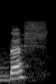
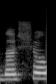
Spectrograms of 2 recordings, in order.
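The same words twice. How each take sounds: First: दश ending on a bare "sh", no final vowel; clipped final sound. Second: दशो with an open "o" after the "sh"; voiced final vowel. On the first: Teacher showing a student the mistake, vowelless ending. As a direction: say दश as "dush". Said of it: "दश नहीं बोलना है". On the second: Teacher correcting a student's number ten, sounded final vowel. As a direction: say दशो as "da-sho". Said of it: "दशो बोलना है". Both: Shown as a demonstration.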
